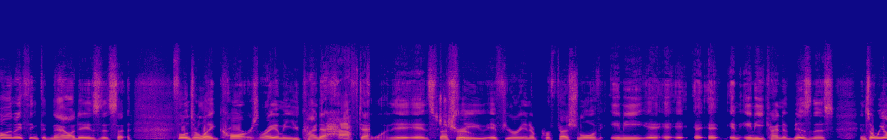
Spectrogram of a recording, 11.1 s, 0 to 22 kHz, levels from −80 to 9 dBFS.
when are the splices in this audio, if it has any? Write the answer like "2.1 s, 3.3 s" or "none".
2.2 s, 3.2 s, 4.6 s, 9.1 s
